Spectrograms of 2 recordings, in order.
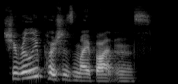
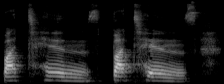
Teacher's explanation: For pronunciation, maybe the word buttons wasn't clear because native speakers, we don't pronounce those T's. I don't say buttons, buttons.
